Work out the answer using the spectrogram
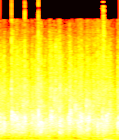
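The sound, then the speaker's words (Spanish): Applause from a group at a student gathering with teachers present: dense, steady clapping that stays at an even volume through the whole short stretch. “Un aplauso para Gabriel.”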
